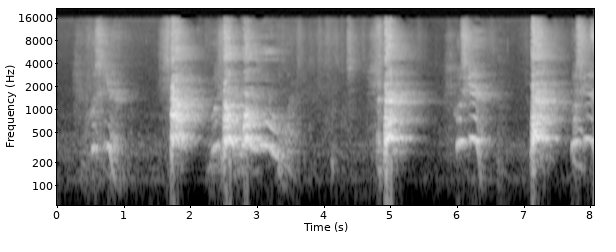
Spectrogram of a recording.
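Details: A female Great Dane asking for dinner, barking in short deep bursts about once a second or two, with a person's voice talking to her in between.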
